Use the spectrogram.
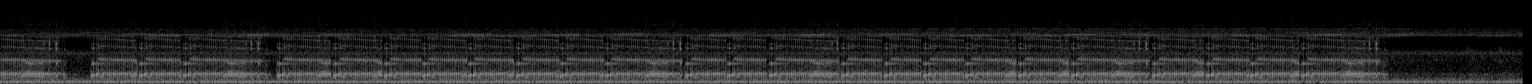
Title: red guy burps for a while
